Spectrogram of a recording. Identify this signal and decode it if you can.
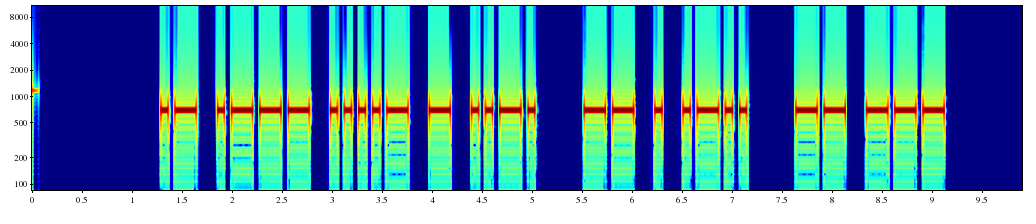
Morse code, heard as a keyed tone, about 17 wpm, 700 Hz. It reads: AJ4TF MEL MO
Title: K1USN SST QSO Practice - 17wpm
